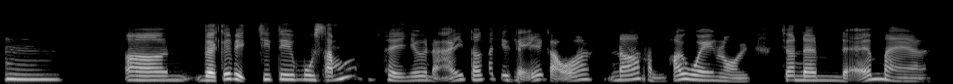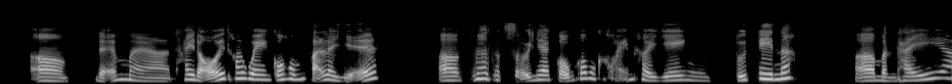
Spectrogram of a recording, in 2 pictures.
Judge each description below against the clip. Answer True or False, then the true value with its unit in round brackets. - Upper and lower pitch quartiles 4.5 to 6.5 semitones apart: False (4.0 semitones)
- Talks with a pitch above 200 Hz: True (210 Hz)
